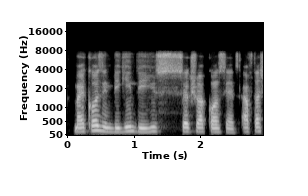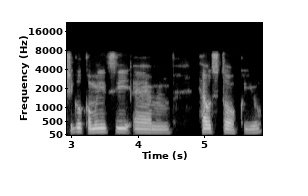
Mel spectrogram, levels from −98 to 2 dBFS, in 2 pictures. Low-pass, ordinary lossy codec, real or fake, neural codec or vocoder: 7.2 kHz; Opus, 24 kbps; real; none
